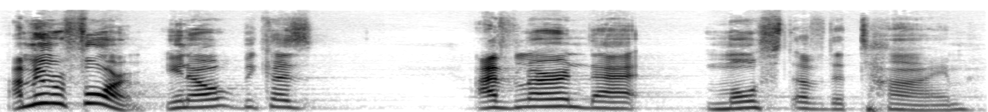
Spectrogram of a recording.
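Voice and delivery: ordinary delivery

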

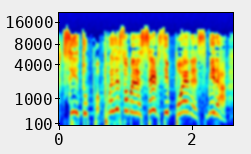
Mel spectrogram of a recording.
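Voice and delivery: high, bright mock pep talk; mock cheerleading. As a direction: imitate a parent boosting the child. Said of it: "es decir".

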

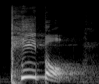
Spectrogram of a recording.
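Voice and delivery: PEOPLE pitched high, then falling; emphatic contrast. Retold or imitated. Stresses the contrast with a plant.

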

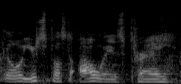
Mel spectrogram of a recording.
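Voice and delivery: low, soft mock piety; disapproving churchgoer. Imitating listeners judging his failed prayer, mock disapproval. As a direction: put on a pious low voice, quietly. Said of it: "Don't look at me like".

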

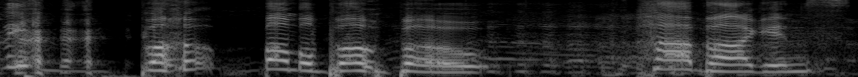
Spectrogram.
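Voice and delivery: loud, slow, laughing through the word; laughing shout. Real, not acted. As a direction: blurt it out while cracking up.

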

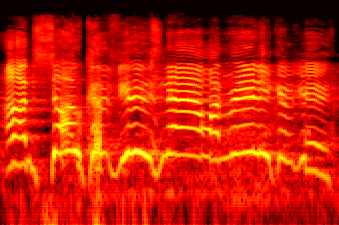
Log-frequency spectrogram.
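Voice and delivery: loud, high, drawn-out wail of confusion; imitated baffled shouting. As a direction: shout it slowly as the bewildered son. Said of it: "And Harry's going".

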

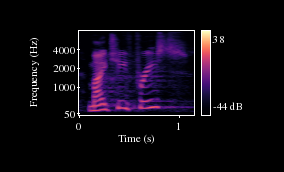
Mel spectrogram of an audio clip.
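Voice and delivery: slow, high rising question; mock disbelief. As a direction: draw it out, incredulous. Preacher voicing Jesus' rhetorical question.

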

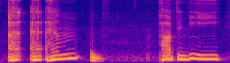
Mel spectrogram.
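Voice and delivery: high, hesitant tiny mouse voice; a timid mouse stammering up at a lion; nervous little mouse. Acted.

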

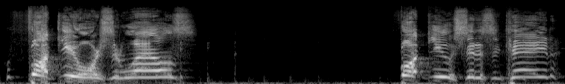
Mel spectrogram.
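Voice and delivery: full-volume, high reenacted yell; defiant shout. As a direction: hurl it across the classroom, stretching the ends. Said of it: "I stood up in the back of the class".

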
